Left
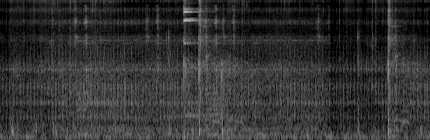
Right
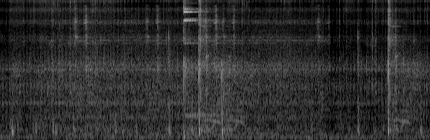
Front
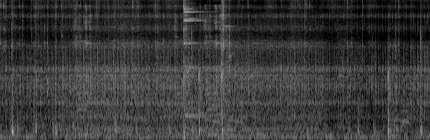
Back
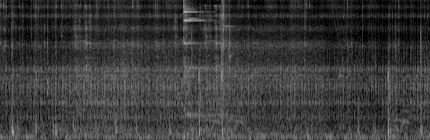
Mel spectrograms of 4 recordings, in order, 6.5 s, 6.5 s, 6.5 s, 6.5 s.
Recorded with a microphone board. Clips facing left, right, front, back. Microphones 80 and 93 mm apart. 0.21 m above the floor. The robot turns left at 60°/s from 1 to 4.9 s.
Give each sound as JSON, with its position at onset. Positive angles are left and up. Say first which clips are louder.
{"t": 2.8, "sound": "a bell", "louder": "even, front 1 dB", "azimuth_deg": -10, "distance_m": 1.0}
